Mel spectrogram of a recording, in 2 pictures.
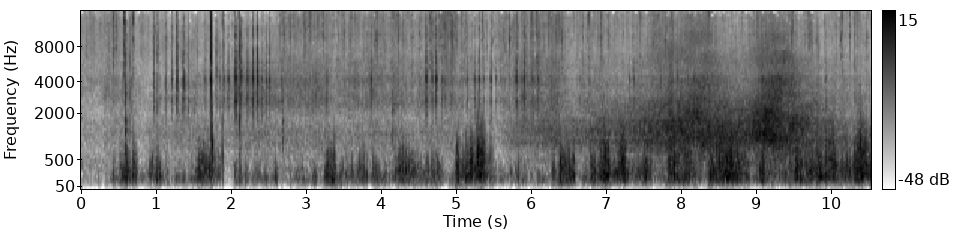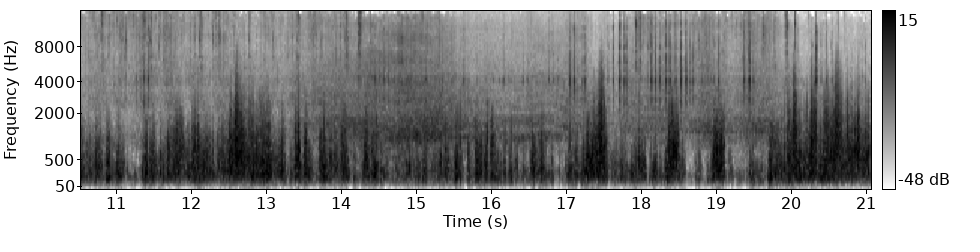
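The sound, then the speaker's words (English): Wind buffets the microphone during an outdoor bicycle ride to the gym, a loud, steady rushing roar with gusty swells and bumps throughout. “Riding my bike for some reason. I decided to record myself.”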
